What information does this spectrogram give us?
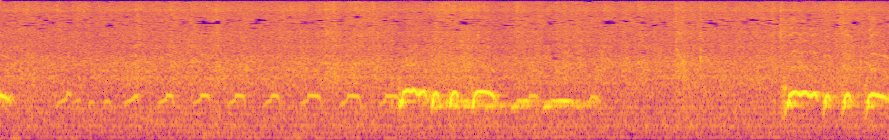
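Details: Zebra dove of local stock calling in the rain: a rapid string of small soft notes leads into rolling, bubbling coo phrases, followed by another trilled coo.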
